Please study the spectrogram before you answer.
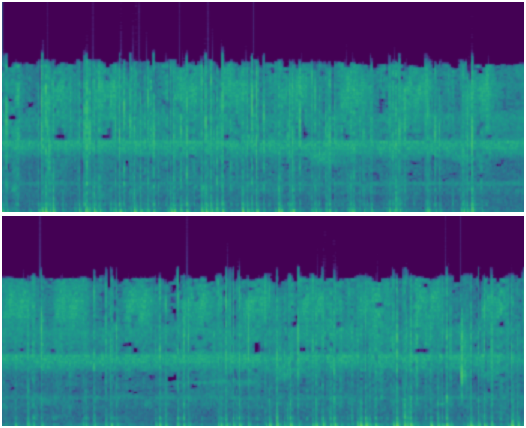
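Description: A hollow, rectangular printed cardboard product box in white and blue is tapped and scratched with fingertips and nails close to the mic. Quick, dull, hollow knocks come in a steady patter with a faint scratchy crackle. The tapping eases into softer, sparser scratches around the middle before picking back up.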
